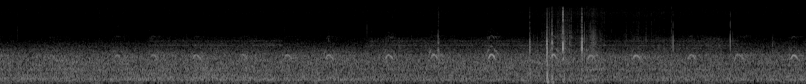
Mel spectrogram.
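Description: Pileated woodpecker chiselling into a dead tree: a quick cluster of sharp knocks about five and a half seconds in, over a steady background hiss.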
